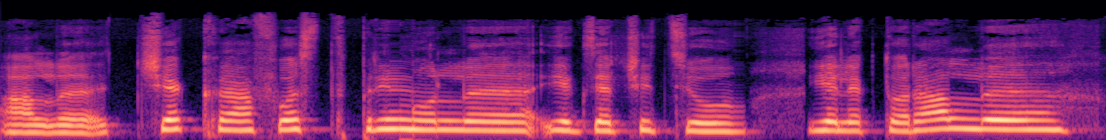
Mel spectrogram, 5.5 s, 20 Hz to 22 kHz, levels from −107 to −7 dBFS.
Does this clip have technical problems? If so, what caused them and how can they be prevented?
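Yes. Short concealed packet loss at 1.95–2.02 s and 3.67–3.75 s: about 40 ms never arrived, so the decoder extrapolated it, leaving brief smears. Larger jitter buffers or forward error correction prevent it.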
